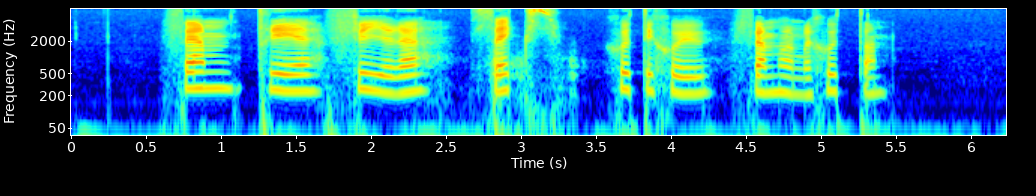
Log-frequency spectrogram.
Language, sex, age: Swedish, female, 22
